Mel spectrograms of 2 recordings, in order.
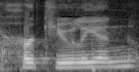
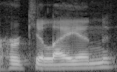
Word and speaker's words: Herculean: Incredibly strong guy, according to Greek stories, brings us the adjective Herculean or Herculean. You can pronounce it either way if you like.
